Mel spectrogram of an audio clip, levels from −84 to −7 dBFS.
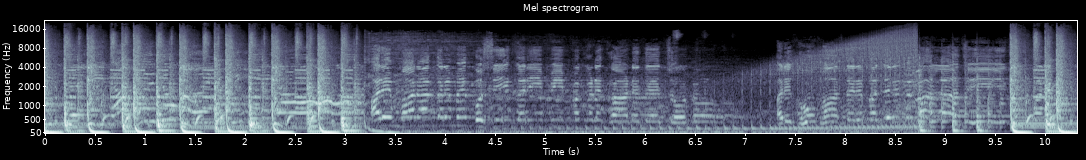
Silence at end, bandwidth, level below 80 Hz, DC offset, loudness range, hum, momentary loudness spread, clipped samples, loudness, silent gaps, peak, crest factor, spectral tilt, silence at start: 0 s; 19.5 kHz; -24 dBFS; under 0.1%; 12 LU; none; 13 LU; under 0.1%; -20 LUFS; none; 0 dBFS; 20 dB; -4 dB/octave; 0 s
